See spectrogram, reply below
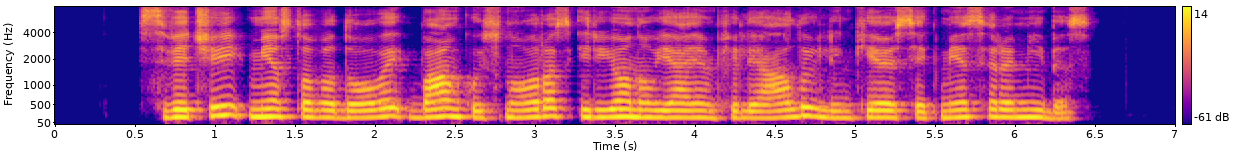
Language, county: Lithuanian, Utena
